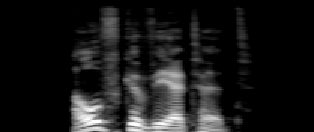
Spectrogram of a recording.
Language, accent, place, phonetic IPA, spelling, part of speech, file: German, Germany, Berlin, [ˈaʊ̯fɡəˌveːɐ̯tət], aufgewertet, verb, De-aufgewertet.ogg
- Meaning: past participle of aufwerten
